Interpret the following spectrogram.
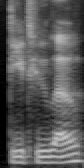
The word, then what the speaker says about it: DiTullo: If you want to find me on Threads or Instagram, it's DiTullo, but phonetically. So the letter D, the number two, LO.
